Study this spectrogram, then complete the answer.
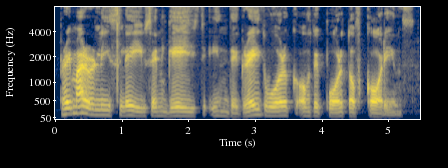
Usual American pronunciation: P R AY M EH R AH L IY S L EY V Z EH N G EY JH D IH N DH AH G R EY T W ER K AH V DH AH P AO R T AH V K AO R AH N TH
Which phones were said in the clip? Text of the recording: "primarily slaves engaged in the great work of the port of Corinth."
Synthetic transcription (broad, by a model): P R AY M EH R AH L IY S L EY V S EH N G EY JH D IH N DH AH G R EY T W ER K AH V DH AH P AO R T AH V K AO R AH N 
